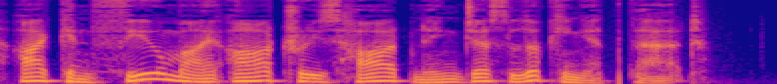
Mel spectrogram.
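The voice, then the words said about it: Mock American accent. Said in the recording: “putting on a mock American accent.”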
